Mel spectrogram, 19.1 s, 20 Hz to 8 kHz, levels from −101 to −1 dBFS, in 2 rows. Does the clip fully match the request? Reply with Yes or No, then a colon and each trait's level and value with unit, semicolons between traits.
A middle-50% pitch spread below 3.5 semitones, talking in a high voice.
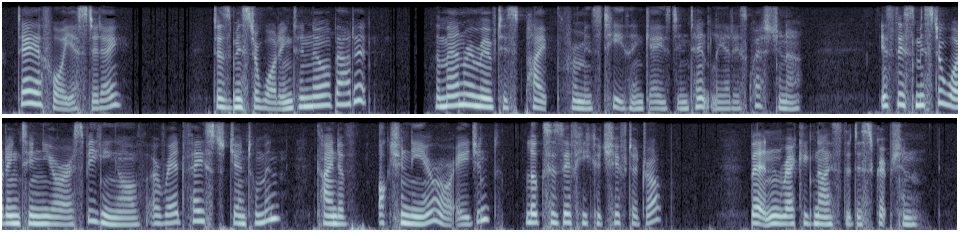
No: average, 4.5 semitones; high, 210 Hz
